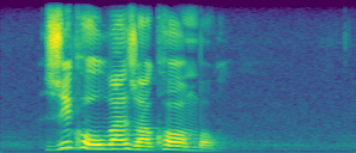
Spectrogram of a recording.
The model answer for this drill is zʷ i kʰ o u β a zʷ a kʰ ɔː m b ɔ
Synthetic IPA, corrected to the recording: zʷ i kʰ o u β a zʷ a kʰ ɔː m b ɔ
